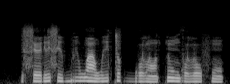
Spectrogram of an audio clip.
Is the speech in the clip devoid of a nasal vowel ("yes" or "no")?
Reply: no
